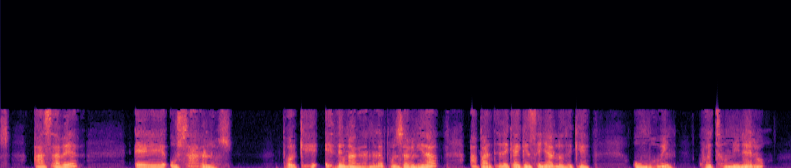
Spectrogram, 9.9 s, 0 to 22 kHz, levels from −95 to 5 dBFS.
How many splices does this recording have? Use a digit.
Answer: 0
